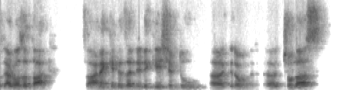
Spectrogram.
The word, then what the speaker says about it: Anicut: And in South Indian names, like Anicut is pronounced with little bit of Anikati, Anikatu, but like I think it's one and the same in South Indian languages.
